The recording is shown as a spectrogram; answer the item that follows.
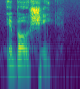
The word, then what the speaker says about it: Eboshi: Eboshi.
